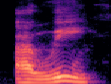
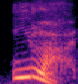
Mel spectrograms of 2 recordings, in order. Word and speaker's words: Ali: amola kites came along they distorted ali too eli and you damn simple as jakes go around and call it the book of eli what the hell are you saying man it's the book of ali i'm teaching you something that you don't know see this is the this is the proper pronunciation because we have the alif right ain't got no damn e the proper pronunciation is ali the muslims hold on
